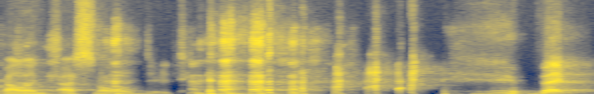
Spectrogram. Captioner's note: laughing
